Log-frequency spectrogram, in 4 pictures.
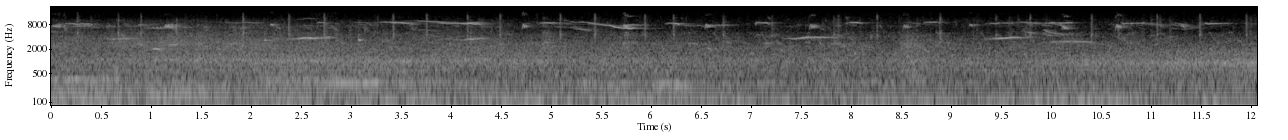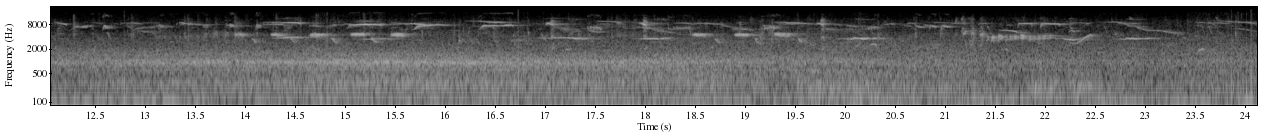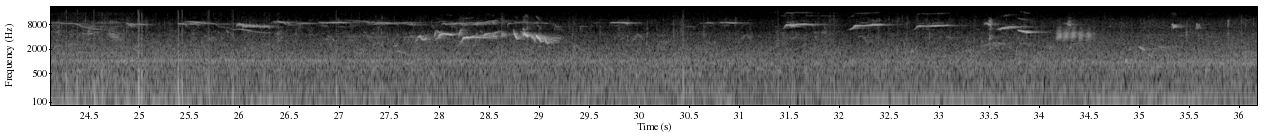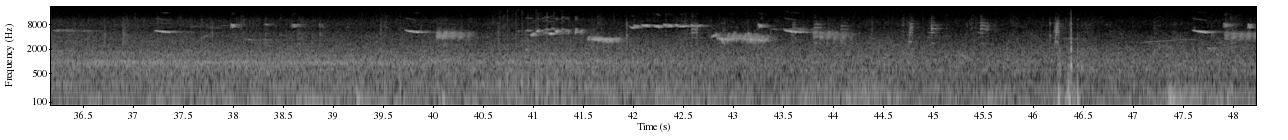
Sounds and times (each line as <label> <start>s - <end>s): Birds 0.0s - 48.2s
cars 0.0s - 48.2s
